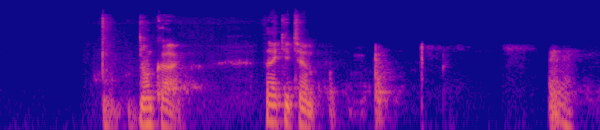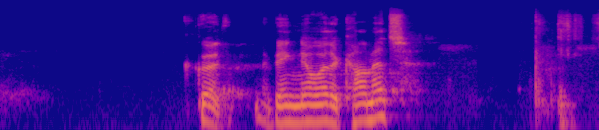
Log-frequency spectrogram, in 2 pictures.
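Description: An older man speaks calmly and haltingly over an online call.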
